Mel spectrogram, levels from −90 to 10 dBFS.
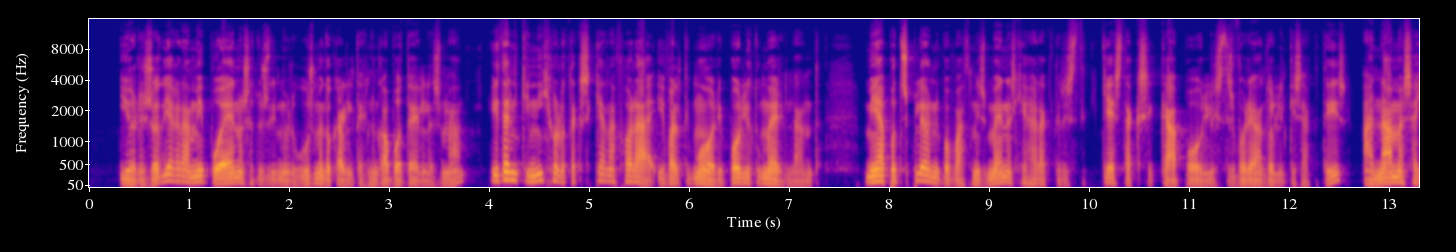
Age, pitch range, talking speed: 30-49, 85-125 Hz, 155 wpm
